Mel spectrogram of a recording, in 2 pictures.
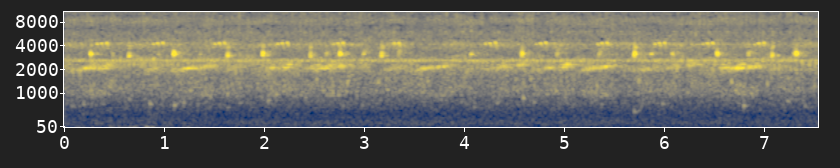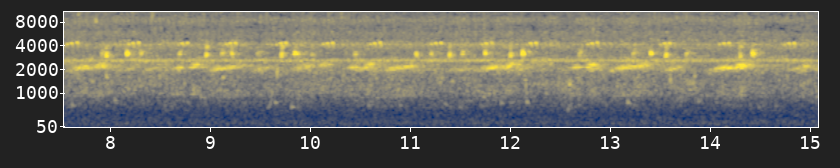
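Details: Frogs calling at a lake, a dense overlapping chorus of rapid pulsed croaks held steady at high pitch, layered over a constant shrill insect-like drone with no pauses throughout.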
